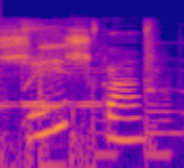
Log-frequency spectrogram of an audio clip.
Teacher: шипить давайте пригадаємо правильну артикуляцію звука ш посміхнулись відкрили ротик широке кінчик язичка піднімається до твердого піднебіння бічні крає язичка притиснути до верхніх кутніх зубів губи витягнуті вперед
